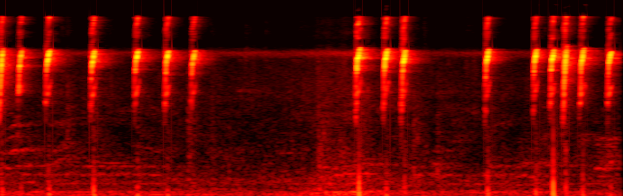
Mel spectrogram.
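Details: Small siri-siri bird, training recording: clusters of very high, sharp chirps, a gap of over a second of quiet, then renewed quick bursts of the same clipped notes.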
